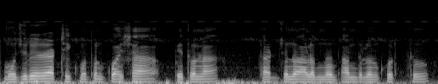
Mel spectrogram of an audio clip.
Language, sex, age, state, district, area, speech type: Bengali, male, 45-60, West Bengal, Birbhum, urban, spontaneous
